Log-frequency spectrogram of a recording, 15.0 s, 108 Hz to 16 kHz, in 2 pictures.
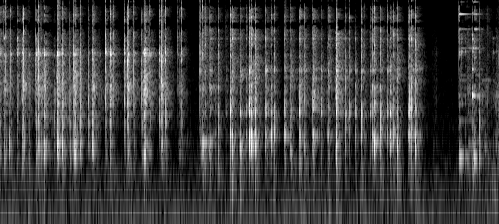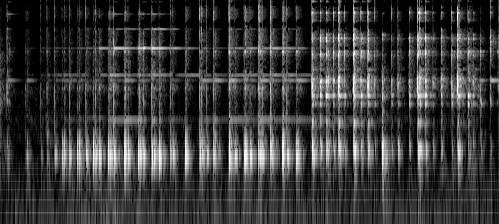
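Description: Long acrylic nails tap quickly on the twin bells, hammer and frame of a chrome metal twin-bell alarm clock. Dozens of bright, clicky taps with very short decay run in steady bursts, broken by a brief silence around the middle. The later taps bring out faint metallic ringing tones near 2.3 kHz.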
